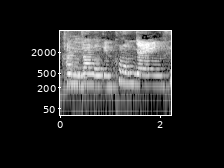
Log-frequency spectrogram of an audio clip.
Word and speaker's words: Pyongyang: It's Pyongyang. – Oh, for North Korea, maybe like, Pyongyang.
